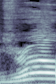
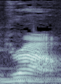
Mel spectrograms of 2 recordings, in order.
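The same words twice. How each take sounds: First: The vowel sounds like the one in 'go'. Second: The vowel sounds like the one in 'cow'. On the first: "Is it pronounced ro with a D in front?" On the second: "Is it pronounced ow with a DR in front?"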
